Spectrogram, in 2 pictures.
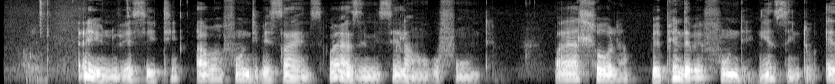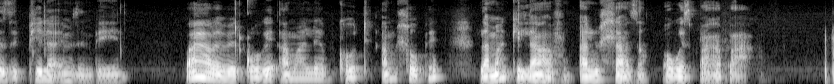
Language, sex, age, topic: North Ndebele, male, 25-35, education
